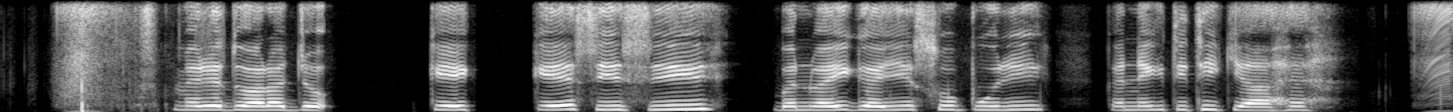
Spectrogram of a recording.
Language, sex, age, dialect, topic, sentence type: Hindi, female, 25-30, Garhwali, banking, question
